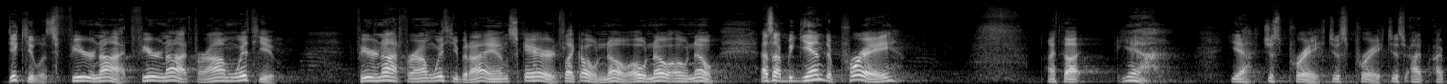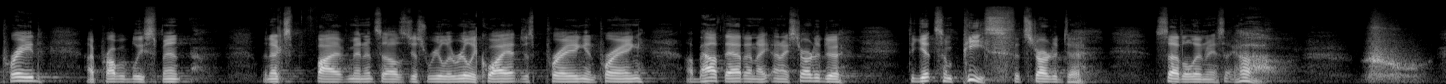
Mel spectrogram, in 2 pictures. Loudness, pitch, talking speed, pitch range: -18 LUFS, 135 Hz, 175 wpm, 130-165 Hz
